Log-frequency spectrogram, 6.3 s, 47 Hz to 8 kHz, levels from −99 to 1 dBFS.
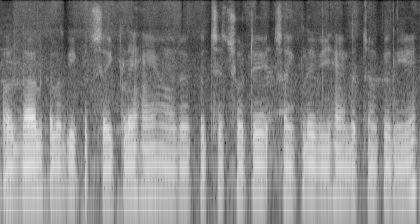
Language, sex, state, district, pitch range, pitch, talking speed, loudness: Hindi, male, Rajasthan, Jaisalmer, 85-90 Hz, 90 Hz, 150 wpm, -20 LUFS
